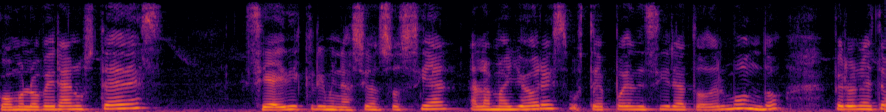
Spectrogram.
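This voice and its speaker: At a fairly quick pace, a woman speaks with a fairly high pitch, a dark, mellow tone and fairly even intonation. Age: 60s. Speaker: nurse lecturer. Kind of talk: online lecture. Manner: hesitant, many fillers.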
